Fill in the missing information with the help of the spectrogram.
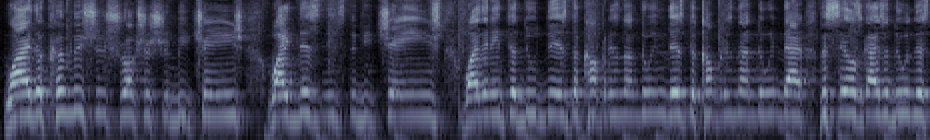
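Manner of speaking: droning singsong list of gripes on one held pitch; mock complaining. Sales coach imitating salespeople who complain about everything, droning mock complaint. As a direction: imitate an endless whine, each gripe on the same note.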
